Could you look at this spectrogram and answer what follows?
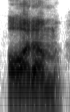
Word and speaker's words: Atum: Billy Corgan swears it's pronounced Autumn.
